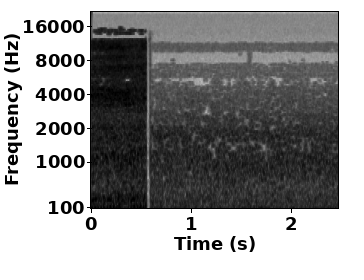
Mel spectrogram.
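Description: Steady outdoor background noise: a low rumble with hiss. About half a second in it cuts off suddenly and gives way to a quieter, duller rumble.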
